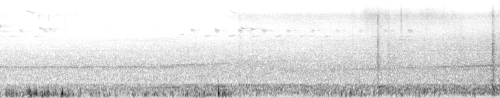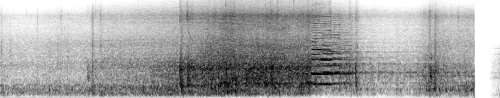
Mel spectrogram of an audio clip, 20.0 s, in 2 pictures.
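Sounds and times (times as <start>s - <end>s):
electric train passing: 1.2s - 20.0s
train horn blast: 16.0s - 19.2s.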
